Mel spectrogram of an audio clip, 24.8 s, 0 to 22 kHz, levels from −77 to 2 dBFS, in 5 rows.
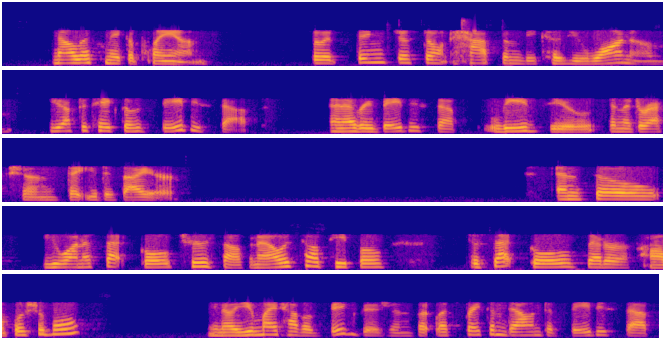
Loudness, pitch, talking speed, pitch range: -16 LUFS, 200 Hz, 170 wpm, 175-220 Hz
